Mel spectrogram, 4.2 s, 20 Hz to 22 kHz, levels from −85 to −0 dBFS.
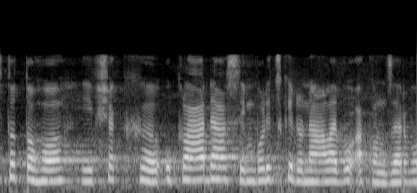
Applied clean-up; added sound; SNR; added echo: none; none; none; none.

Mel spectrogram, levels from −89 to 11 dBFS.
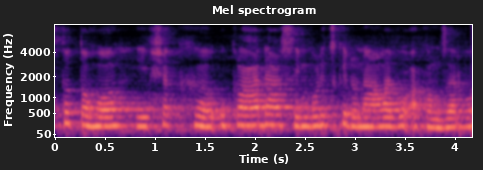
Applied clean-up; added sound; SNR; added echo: none; none; none; reverberation time 0.4 s.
